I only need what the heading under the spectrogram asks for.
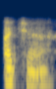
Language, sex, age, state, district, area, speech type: Hindi, female, 60+, Madhya Pradesh, Balaghat, rural, conversation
